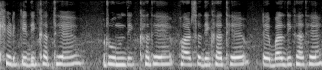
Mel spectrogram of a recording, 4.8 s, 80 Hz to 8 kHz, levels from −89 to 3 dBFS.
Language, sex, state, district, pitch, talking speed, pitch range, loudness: Chhattisgarhi, female, Chhattisgarh, Bilaspur, 255 Hz, 150 wpm, 245-265 Hz, -13 LUFS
